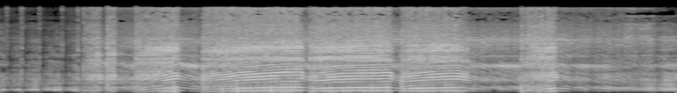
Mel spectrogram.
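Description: A chainsaw revs up and down.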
